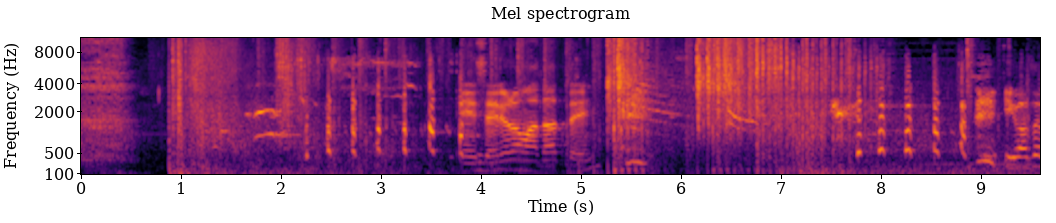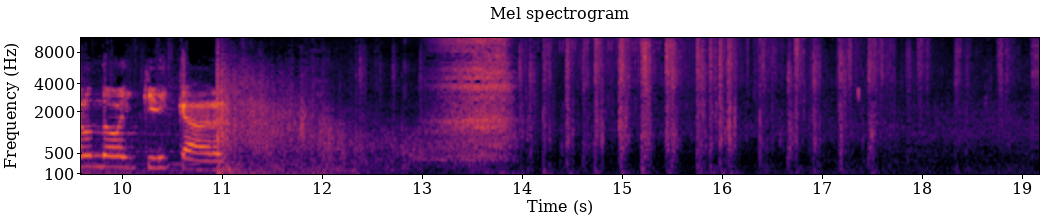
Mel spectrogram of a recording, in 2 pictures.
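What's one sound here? Rapid gunfire crackles in sharp bursts.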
